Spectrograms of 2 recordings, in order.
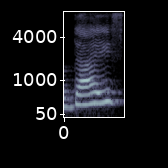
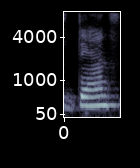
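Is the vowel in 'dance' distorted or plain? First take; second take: distorted; plain. First: The vowel is changed to sound like 'dice'. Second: The word is said with its usual vowel. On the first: "instead they go dice" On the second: "there's a song that says it has the words dance"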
